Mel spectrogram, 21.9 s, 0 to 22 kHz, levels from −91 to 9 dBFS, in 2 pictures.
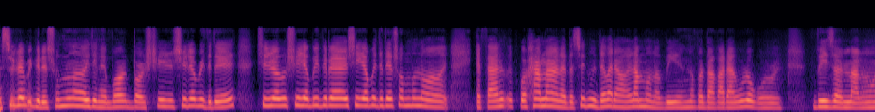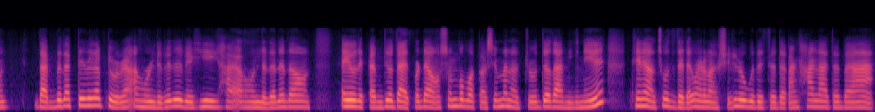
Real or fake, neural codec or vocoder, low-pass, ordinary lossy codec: fake; codec, 16 kHz, 0.5 kbps, FunCodec, trained on Chinese and English, 25 frames a second; none; none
